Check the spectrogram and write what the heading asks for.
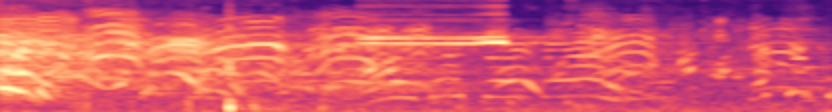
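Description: Players' voices crying out and shouting in short sharp calls as a late tackle goes in, loudest at first and dying away. A short referee's whistle blast sounds about two seconds in, calling the foul.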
